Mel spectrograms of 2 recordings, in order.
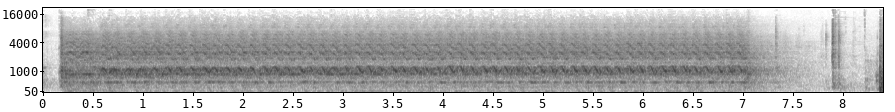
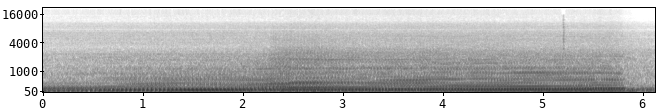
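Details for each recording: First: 1972 Dodge Dart Swinger with a newly installed engine, first start attempt: even cranking about three beats a second for seven seconds with no cylinder catching; distributor reinstalled by guess, timing possibly way off, so no start. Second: 1972 Dodge Dart Swinger V8 with new engine and Flow FX mufflers, deep smooth burble rising evenly through the gears, quieter at idle and cruise, no rasp like the old exhaust; normal exhaust tone.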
